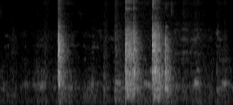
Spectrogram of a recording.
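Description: Glass and utensils clink on a counter.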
